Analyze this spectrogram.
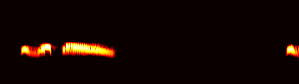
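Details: Spotted dove female calling to excite males, a single phrase of a quavering short coo and a longer downward-sliding coo, then silence and the start of the next phrase.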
